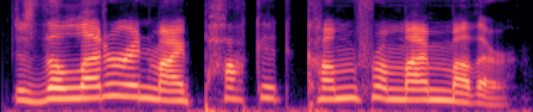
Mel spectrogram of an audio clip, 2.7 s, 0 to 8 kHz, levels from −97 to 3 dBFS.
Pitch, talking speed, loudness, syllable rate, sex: 240 Hz, 225 wpm, -16 LUFS, 5.2 syllables/s, female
